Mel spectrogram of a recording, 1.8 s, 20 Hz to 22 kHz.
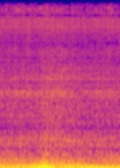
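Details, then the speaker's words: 2003 Smart Fortwo three-cylinder after new spark plugs and HT leads, now running on all 3 cylinders: low, even idle hum with a small early swell, then settled with no stumble or miss; engine light off and it sounds much smoother. "and it sounds so much smoother, I can't even tell you."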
